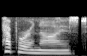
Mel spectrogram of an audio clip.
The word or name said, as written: heparinized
